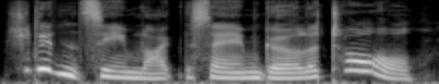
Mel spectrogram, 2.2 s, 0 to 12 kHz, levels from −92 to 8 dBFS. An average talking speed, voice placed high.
No: fast, 245 wpm; high, 230 Hz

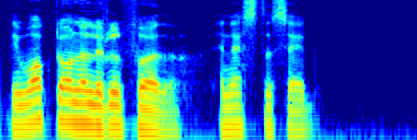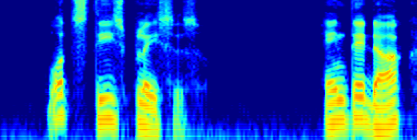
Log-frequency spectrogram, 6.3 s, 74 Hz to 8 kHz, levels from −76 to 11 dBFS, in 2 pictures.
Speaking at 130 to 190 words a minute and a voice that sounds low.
Yes: average, 145 wpm; low, 120 Hz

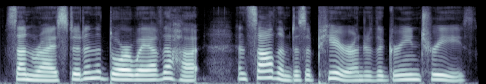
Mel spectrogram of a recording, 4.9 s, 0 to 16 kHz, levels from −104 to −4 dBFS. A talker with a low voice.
No: high, 210 Hz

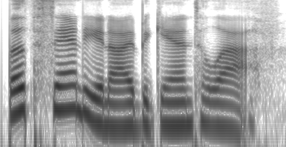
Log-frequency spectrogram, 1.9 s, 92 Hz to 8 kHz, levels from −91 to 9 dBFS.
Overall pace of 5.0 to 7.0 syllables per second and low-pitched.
No: 5.1 syllables/s; high, 200 Hz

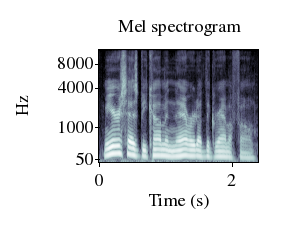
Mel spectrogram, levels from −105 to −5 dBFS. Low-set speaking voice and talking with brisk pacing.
No: low, 125 Hz; average, 175 wpm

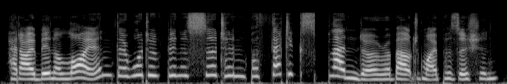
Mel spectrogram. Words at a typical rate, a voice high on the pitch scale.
Yes: average, 190 wpm; very high, 315 Hz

